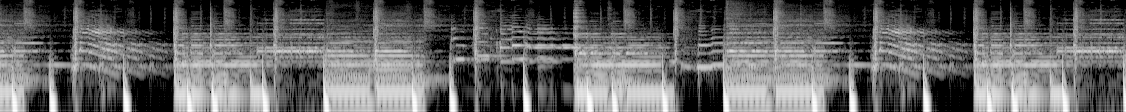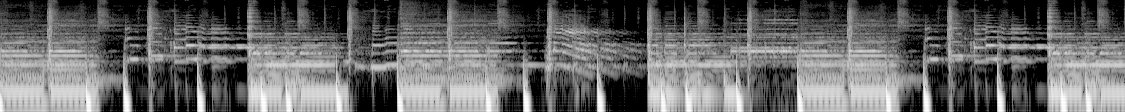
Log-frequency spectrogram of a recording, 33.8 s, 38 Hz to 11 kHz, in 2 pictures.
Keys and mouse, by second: 1.7 Tab, 2.0 Tab, 4.1 shift+a, 6.2 ctrl+z, 6.3 ctrl+z, 8.2 shift+a, 9.7 click, 11.8-12.8 drag, 13.4-13.7 drag, 14.4 click, 16.2 Left, 16.3 Left, 16.4 Left, 16.7 BackSpace, 17.1-21.8 drag, 17.1-18.3 middle drag, 17.1-18.3 right drag, 17.1 e, 20.9 Tab, 21.0 alt+a, 21.2 3, 21.3 l, 21.6 alt+middle click, 21.6 right click, 22.6 Tab, 23.5-24.9 shift+drag, 24.0 ctrl+l, 24.5 Tab, 24.9 alt+a, 25.2 alt+a, 25.5 l, 26.0-27.1 alt+drag, 27.2 Tab, 27.6 alt+a, 27.8 drag, 28.1-29.3 ctrl+middle drag, 29.2 alt+a, 29.3-31.1 drag, 29.7 shift+a, 31.1 middle click, 31.7 shift+a, 32.1-32.5 drag, 32.1-32.5 right drag, 32.6 ctrl+c, 32.8 click, 32.8 right click, 33.1 ctrl+v, 33.4-33.7 drag, 33.4-33.7 right drag.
